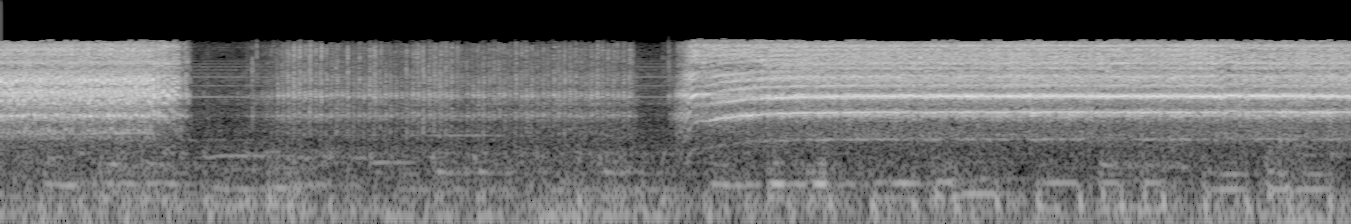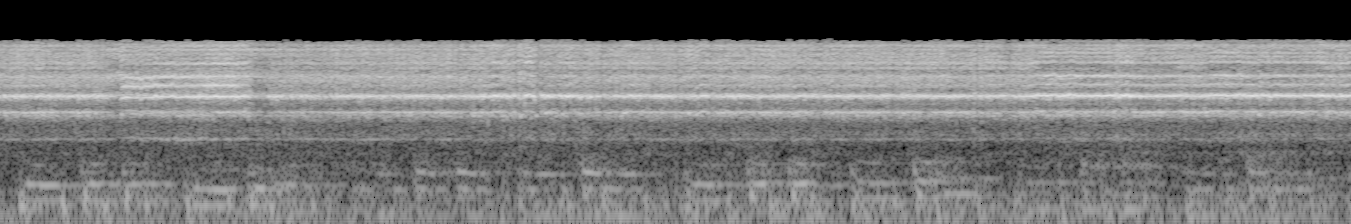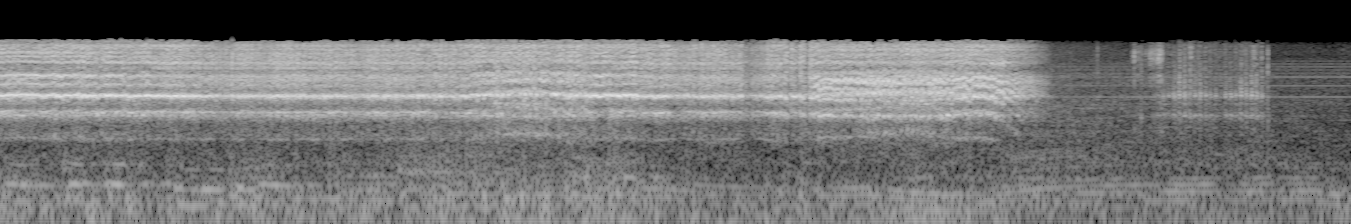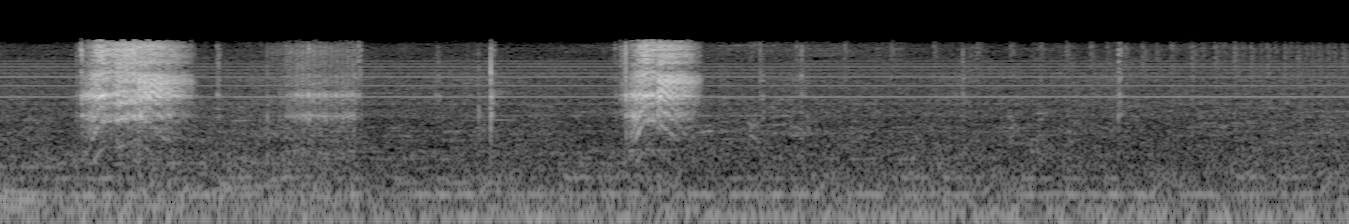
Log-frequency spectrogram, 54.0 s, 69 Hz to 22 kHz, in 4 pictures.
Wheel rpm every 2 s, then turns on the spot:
130, 10, 20, 90, 160, 160, 160, 160, 160, 160, 160, 160, 160, 160, 160, 160, 160, 160, 80, 10, 20, 10, 0, 10, 0, 0, 0.
2-6 38-40 42-44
